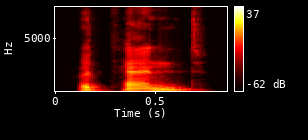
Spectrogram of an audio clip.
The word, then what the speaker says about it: pretend: Pretend, pretend. Again, second syllable.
